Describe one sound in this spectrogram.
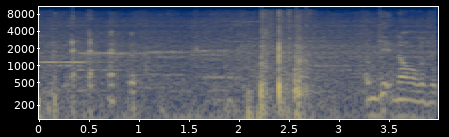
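A cardboard box drops into a shopping cart with a thump.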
